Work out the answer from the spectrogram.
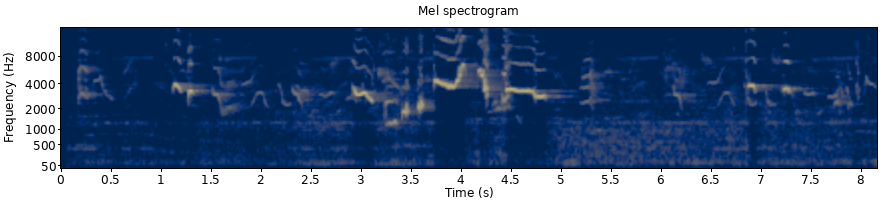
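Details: Oriental magpie-robin, provoked once and turning emotional, pouring out its repertoire: bursts of high whistles, sharp upslurs and chattering notes, loudest in the middle seconds, then quieter scattered phrases over a soft low rumble.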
